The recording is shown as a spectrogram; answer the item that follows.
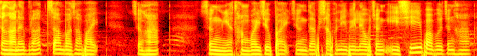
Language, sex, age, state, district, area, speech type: Bodo, female, 60+, Assam, Kokrajhar, rural, spontaneous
